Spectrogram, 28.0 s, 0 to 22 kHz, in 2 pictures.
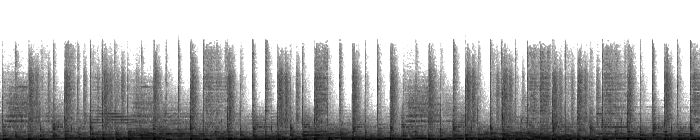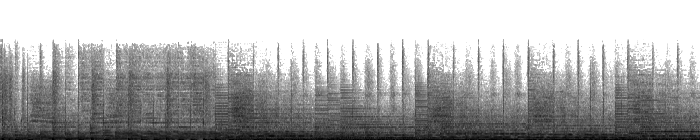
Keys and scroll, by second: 0.5 space, 1.9 space, 3.2 space, 5.7 z, 7.4 1, 9.0 s, 10.1 ctrl+z, 11.9 z, 16.4 Delete, 21.3 ctrl+z, 23.9 1, 27.2 space, 27.8 space.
